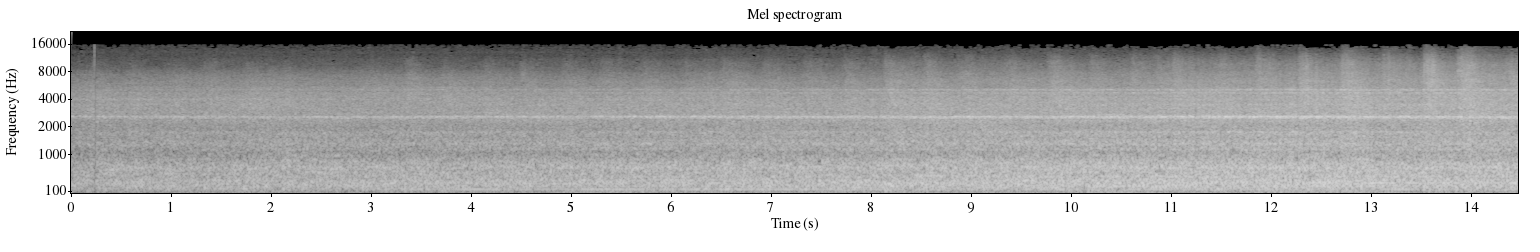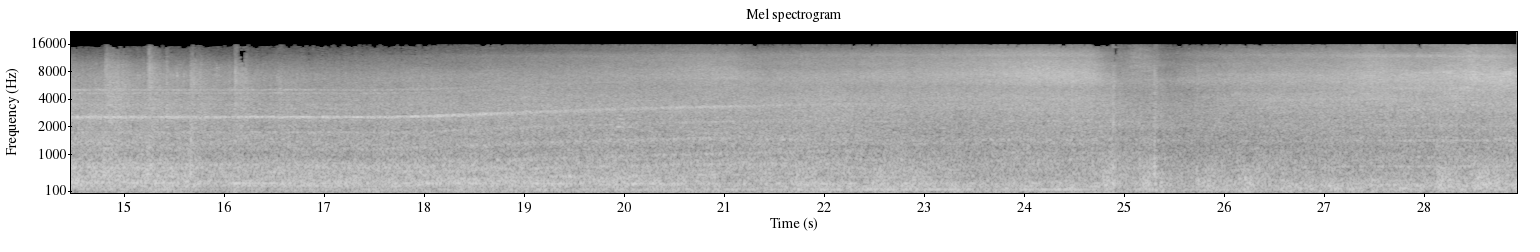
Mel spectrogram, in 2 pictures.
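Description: An Irish Rail 201 class diesel-electric locomotive running slowly into and through a station hauling coaches, its engine hum growing louder as it nears. A thin, steady high squeal from the wheels rises in pitch after about 18 seconds, and a quick run of clicks over rail joints comes around the middle.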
